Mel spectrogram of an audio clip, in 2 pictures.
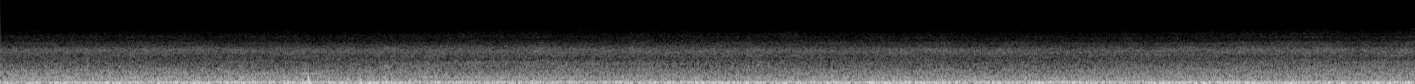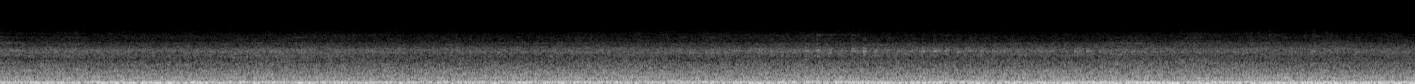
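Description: Steady rumble of a long intermodal freight train's container cars rolling across a steel truss bridge.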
